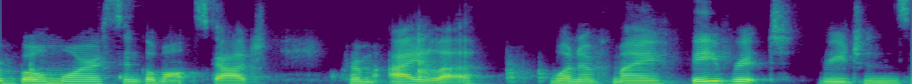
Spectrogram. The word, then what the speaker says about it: Islay: first distillery on isla isla spelled i-s-l-a-y pronounced isla not um so isla is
